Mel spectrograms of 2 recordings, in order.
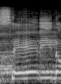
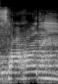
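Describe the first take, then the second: First: The first syllable has an 'e' vowel. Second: The first syllable has an 'a' vowel. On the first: The speaker calls it wrong. "শব্দটা সেহেরি নয়" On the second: The speaker calls it right. "দন্তেশ্বয় একার নয়, দন্তেশ্বয় আকার"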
